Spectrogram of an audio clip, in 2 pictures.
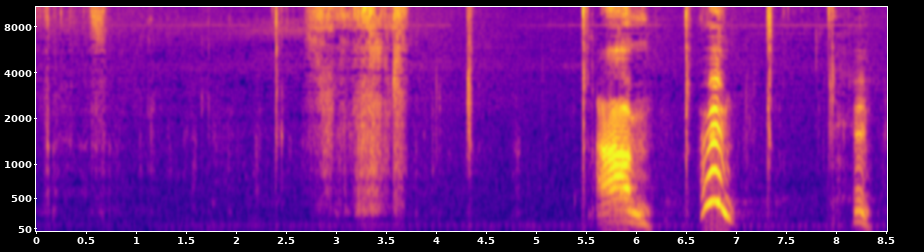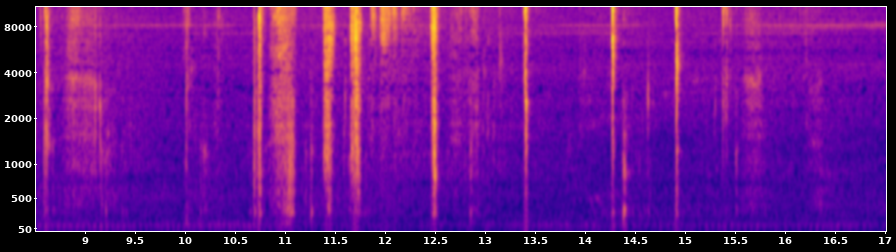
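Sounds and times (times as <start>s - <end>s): wet chewing mouth clicks: 10.0s - 13.6s.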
